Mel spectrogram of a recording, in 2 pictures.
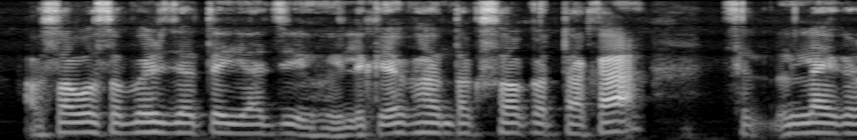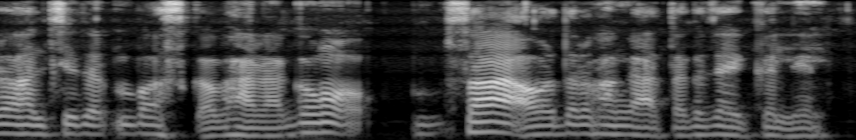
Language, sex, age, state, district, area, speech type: Maithili, female, 45-60, Bihar, Darbhanga, urban, spontaneous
